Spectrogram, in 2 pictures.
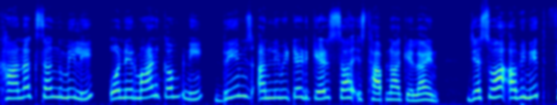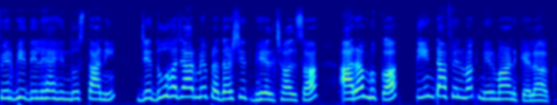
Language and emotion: Maithili, neutral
